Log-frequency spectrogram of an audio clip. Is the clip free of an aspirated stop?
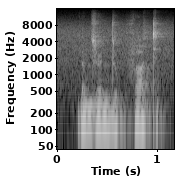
yes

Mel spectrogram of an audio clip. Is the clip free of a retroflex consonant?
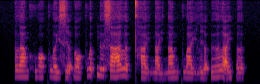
yes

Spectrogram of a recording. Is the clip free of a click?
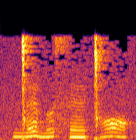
no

